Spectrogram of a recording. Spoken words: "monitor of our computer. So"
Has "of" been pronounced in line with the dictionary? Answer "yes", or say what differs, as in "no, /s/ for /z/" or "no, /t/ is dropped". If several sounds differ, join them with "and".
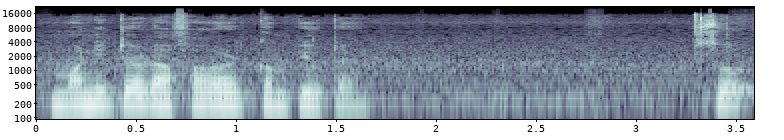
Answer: no, /p/ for /v/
